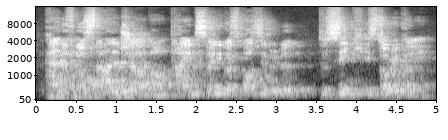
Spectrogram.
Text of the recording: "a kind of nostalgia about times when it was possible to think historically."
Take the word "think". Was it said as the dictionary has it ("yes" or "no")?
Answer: no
